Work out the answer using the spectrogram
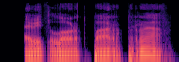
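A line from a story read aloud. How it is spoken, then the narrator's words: Weary thought. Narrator (Russian): подумал я устало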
